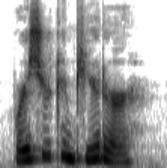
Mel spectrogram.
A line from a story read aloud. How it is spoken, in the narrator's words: I asked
